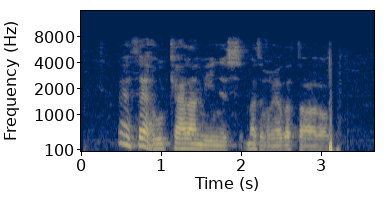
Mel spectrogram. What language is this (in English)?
Kabyle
